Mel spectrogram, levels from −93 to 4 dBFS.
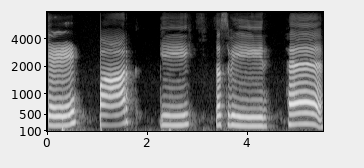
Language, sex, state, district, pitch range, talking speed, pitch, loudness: Hindi, female, Punjab, Fazilka, 225-250 Hz, 55 wpm, 235 Hz, -13 LUFS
